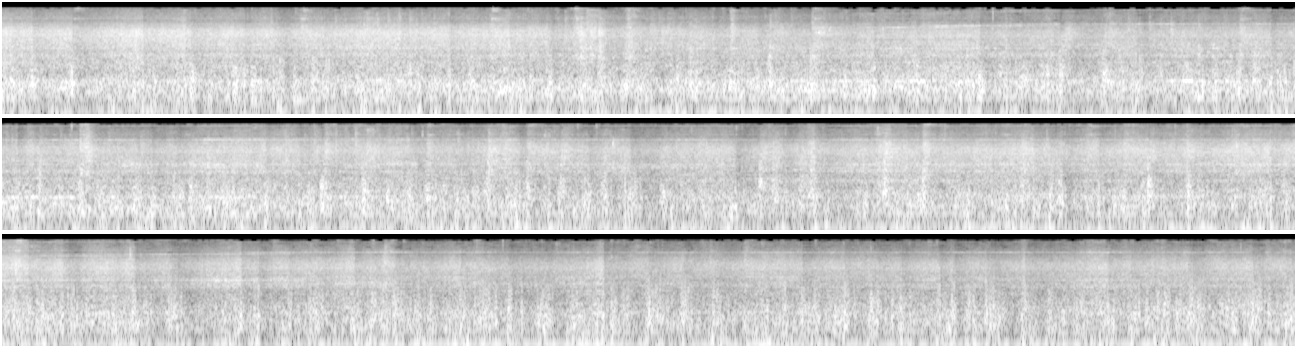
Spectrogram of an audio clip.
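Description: Passenger coach heard from inside while rolling on jointed track: a steady rumble with the wheels clicking over the rail joints. A faint thin high whine runs along above it and rises in pitch a little twice.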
